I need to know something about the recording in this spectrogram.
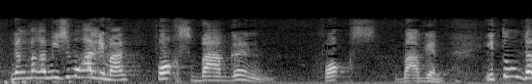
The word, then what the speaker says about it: Volkswagen: mga mismong aliman Volkswagen Volks vagen itong itong V nagiging f at itong w nagiging V ganon ho ang mga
